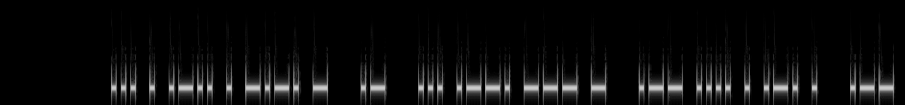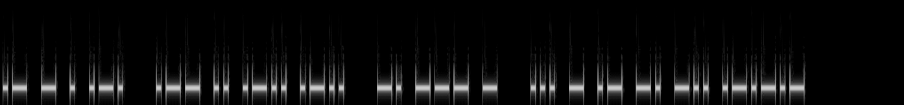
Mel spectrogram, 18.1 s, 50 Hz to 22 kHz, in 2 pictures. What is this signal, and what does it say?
Morse code, heard as a keyed tone, about 25 wpm, 700 Hz. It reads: SELECT A SPOT WHERE WATER WILL NOT STAND.
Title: Sentences from Top 1300 Words 25wpm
